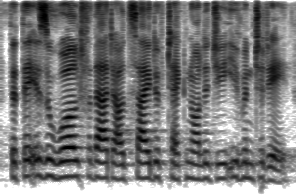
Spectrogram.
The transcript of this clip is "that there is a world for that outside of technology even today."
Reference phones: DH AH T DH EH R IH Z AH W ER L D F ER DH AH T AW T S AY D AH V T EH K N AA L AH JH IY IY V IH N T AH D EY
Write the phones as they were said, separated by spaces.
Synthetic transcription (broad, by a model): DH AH T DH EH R IH Z AH W ER L D F ER DH AH T AW T S AY D AH V T EH K N AA L AH JH IY IY V IH N T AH D EY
